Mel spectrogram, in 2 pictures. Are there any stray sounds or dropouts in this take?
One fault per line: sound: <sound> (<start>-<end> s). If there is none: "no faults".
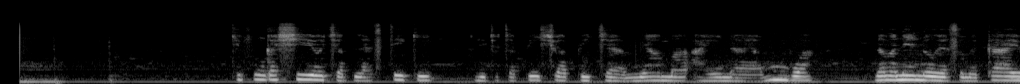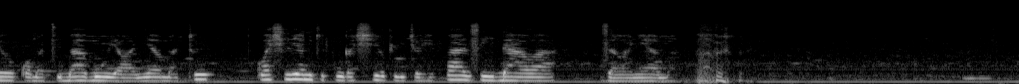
sound: laugh (17.1-17.7 s)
